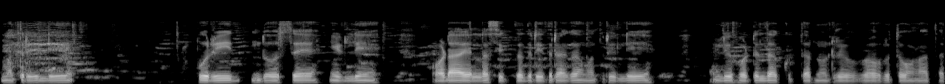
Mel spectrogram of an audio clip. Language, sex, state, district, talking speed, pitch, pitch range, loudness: Kannada, male, Karnataka, Bijapur, 115 wpm, 95 Hz, 90-95 Hz, -24 LUFS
